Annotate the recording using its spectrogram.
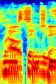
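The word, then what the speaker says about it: Layne Staley: Lane Staley, I hope I'm not pronouncing wrong. – Oh, yes, Lane Staley from Alice in Chains, yeah.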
